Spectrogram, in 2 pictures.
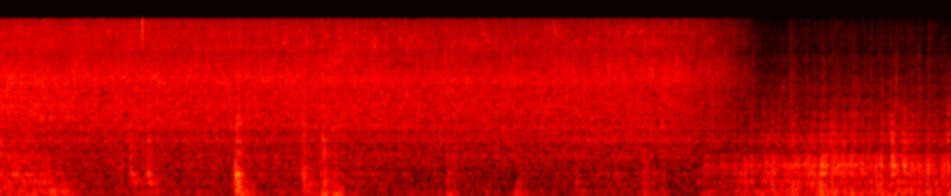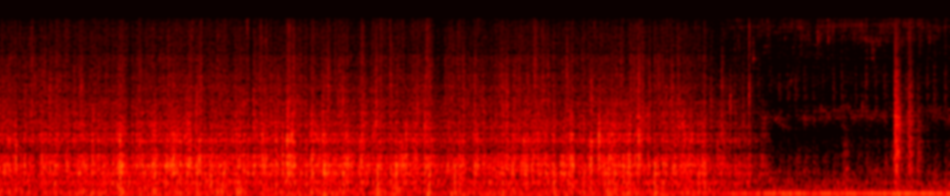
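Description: Diced potatoes sizzling as they finish deep-frying in oil, with light clicks and scrapes of a slotted spoon and spatula lifting them out. About seven seconds in the sizzle cuts off and a softer bubbling from a steamer pot of boiling water carries on, with a low steady hum joining near the end.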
